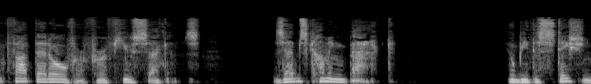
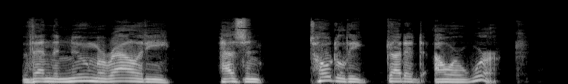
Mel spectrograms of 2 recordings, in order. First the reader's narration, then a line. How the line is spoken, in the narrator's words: He said slowly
